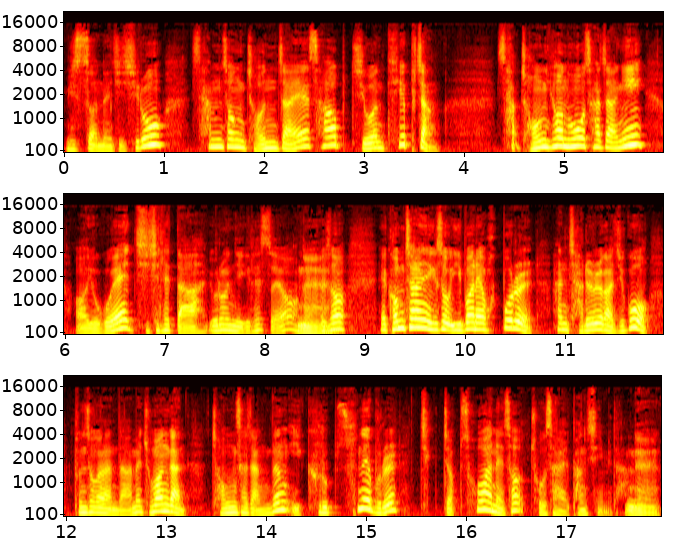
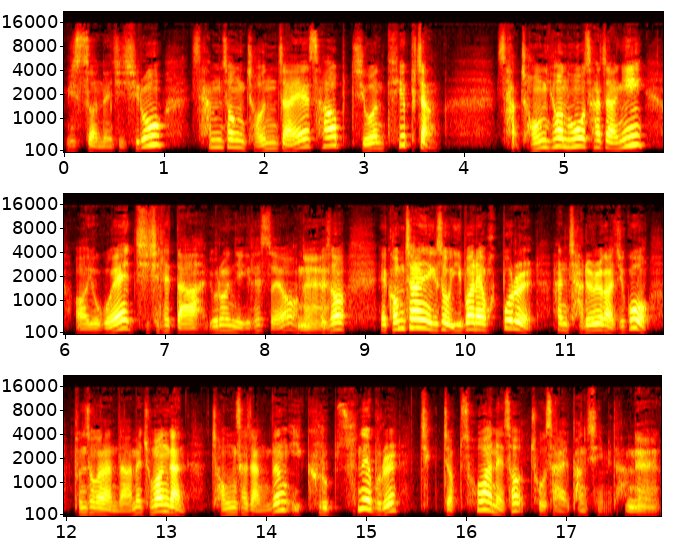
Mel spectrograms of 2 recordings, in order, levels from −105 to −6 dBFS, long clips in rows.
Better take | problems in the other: first | thin; very; fading below 400 Hz

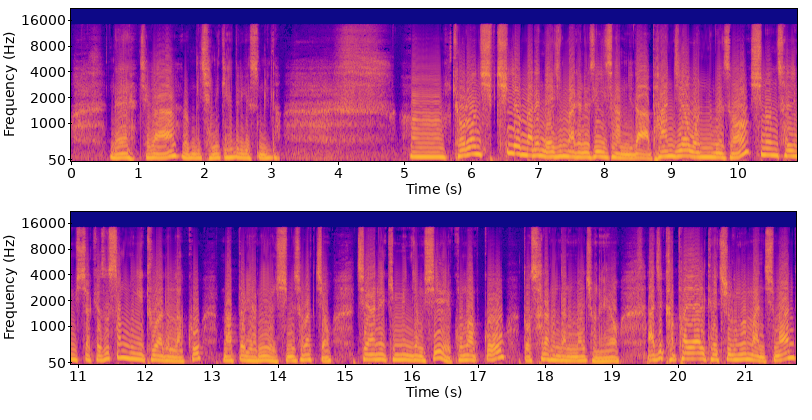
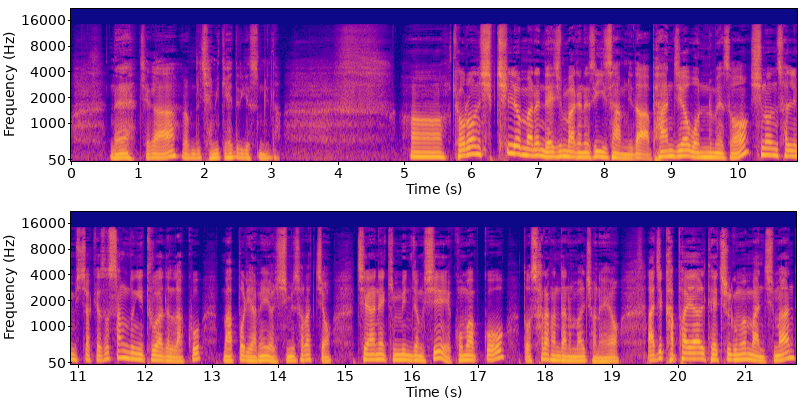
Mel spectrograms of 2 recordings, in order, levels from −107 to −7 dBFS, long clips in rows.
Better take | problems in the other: second | distortion; heavy; 6 dB below the speech

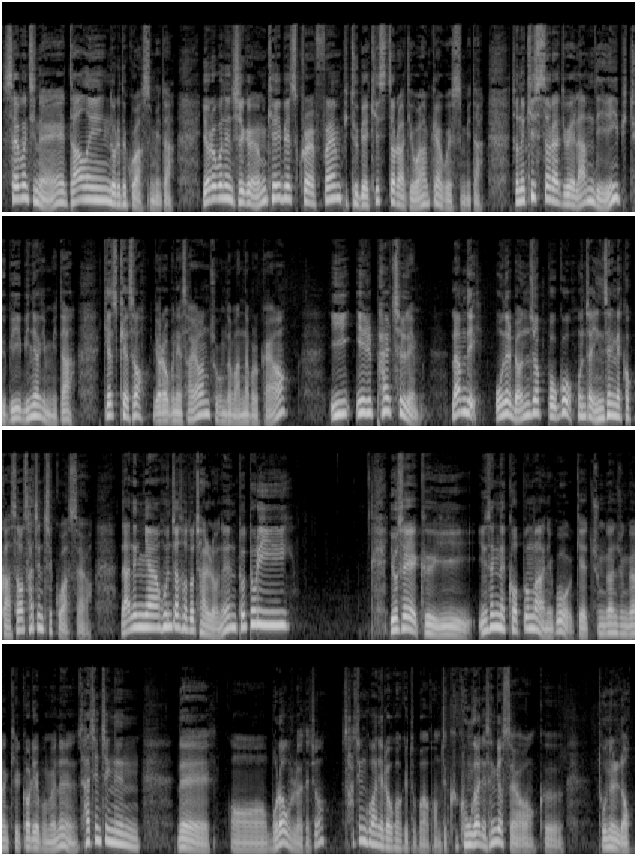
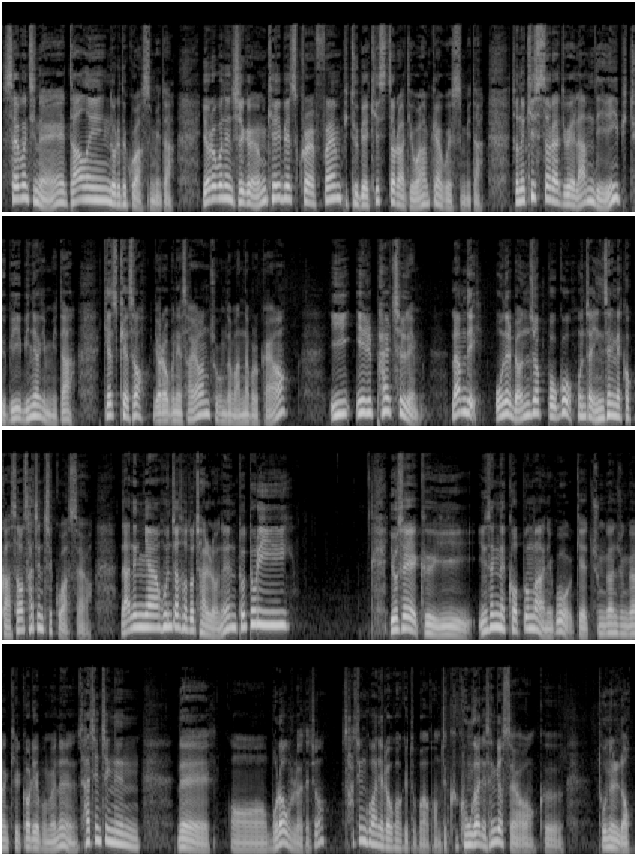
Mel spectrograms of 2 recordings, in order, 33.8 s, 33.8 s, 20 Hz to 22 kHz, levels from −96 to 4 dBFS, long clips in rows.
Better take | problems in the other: neither | none

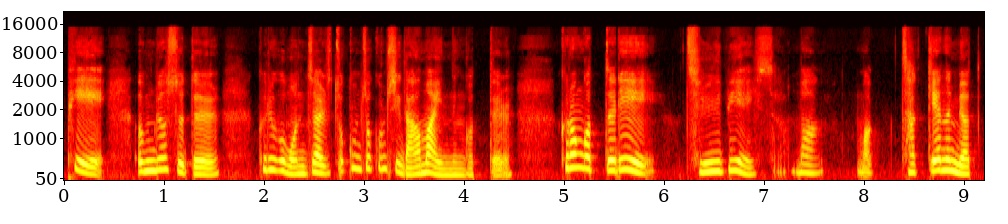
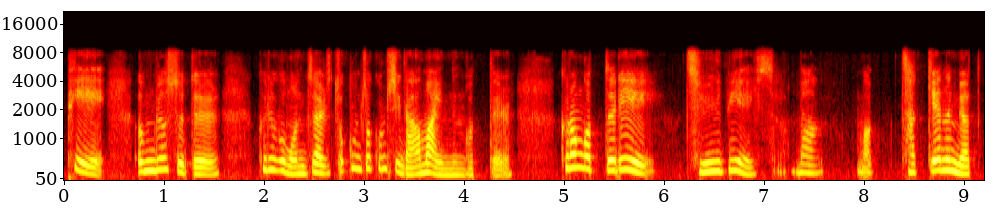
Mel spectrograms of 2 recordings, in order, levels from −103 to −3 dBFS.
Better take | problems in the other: first | garbled, watery; badly; nothing above 8 kHz; slightly in the first

